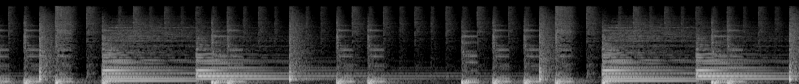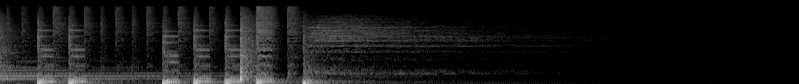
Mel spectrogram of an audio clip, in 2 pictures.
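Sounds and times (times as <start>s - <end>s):
guitar jam track: 0.0s - 10.8s.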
